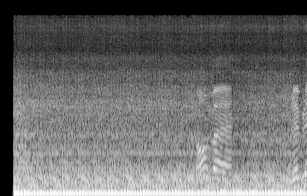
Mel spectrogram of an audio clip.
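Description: Farm tractor engine running at a steady speed, heard from inside the cab as the tractor drives across a field: a loud, even low drone.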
